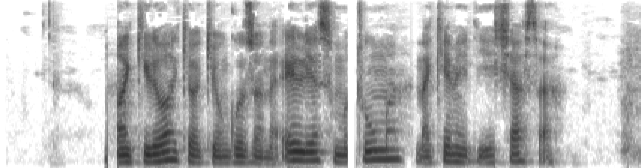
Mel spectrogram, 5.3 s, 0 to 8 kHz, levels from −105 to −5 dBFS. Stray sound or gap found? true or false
true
